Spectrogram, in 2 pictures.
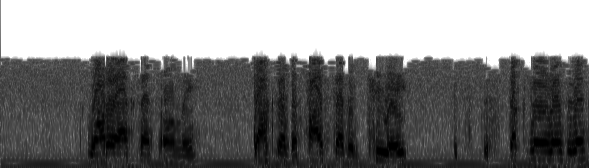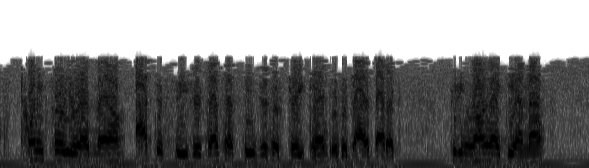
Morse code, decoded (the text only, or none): none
